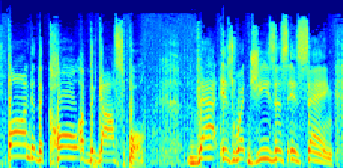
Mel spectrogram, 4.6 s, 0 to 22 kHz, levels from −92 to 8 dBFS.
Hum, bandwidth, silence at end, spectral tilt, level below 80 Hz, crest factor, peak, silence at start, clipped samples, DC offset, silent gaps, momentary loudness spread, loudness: none; 16 kHz; 0 s; -4 dB/octave; -44 dBFS; 14 dB; -4 dBFS; 0 s; under 0.1%; under 0.1%; none; 6 LU; -17 LUFS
